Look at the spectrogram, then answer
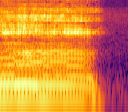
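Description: A voice imitates the raspy snoring of someone with a breathing problem, producing one sustained, buzzing, droning breath that is near and fairly quiet before cutting off into silence.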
